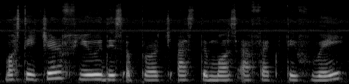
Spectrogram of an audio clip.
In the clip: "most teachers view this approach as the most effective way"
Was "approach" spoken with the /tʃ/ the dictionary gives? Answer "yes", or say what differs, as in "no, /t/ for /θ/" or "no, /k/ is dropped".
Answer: yes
